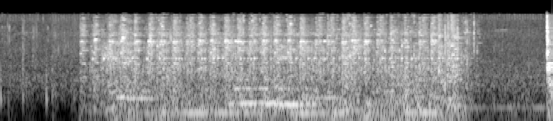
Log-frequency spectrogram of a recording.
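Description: A heavy iron gate grinds and rumbles as it rises.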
